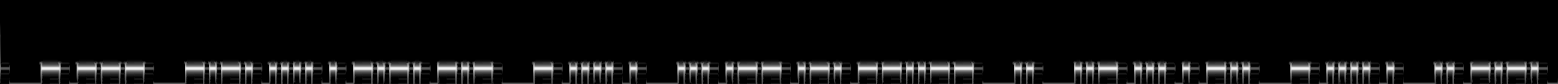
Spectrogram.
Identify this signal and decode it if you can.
Morse code, heard as a keyed tone, about 20 wpm, 750 Hz. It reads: TO CHECK THE SWR, I USED THE IC
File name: Archive / 20 WPM / 20WPM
